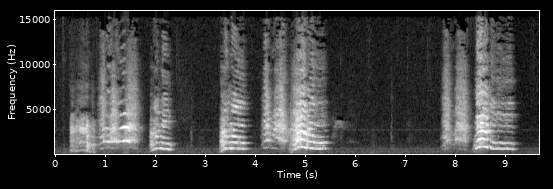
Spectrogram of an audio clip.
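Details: Indoor pet macaw yelling "bye bye" in a tantrum when it thinks its owner is leaving: repeated loud, harsh two-part shouts with falling harmonic pitch, in clusters, then a pause and a final pair.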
